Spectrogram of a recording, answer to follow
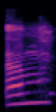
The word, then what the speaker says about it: aim: हम्म His aim was good.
